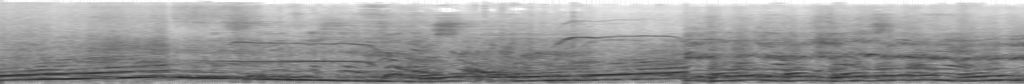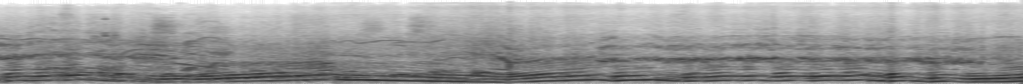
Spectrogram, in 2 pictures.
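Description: A rally car engine revs hard, rising and falling as the car turns.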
